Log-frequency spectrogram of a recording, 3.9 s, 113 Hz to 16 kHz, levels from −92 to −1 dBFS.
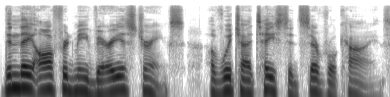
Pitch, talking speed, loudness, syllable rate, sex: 140 Hz, 185 wpm, -19 LUFS, 5.0 syllables/s, male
